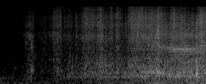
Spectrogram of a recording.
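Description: Rustling and crinkling of items and packaging being handled, starting after a short hush and growing steadily louder.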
